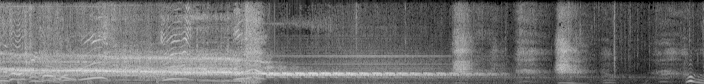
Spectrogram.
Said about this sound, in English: Oh, I can't sleep with all this screaming.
